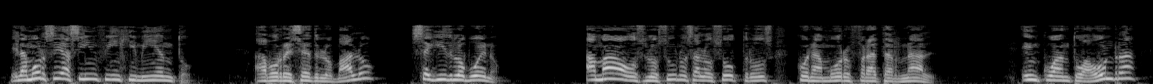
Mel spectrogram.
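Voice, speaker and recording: A man reading the Bible aloud as host, in solemn, measured, declamatory narration with deliberate pauses between phrases. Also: sits high, dry recording, lo-fi sound.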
